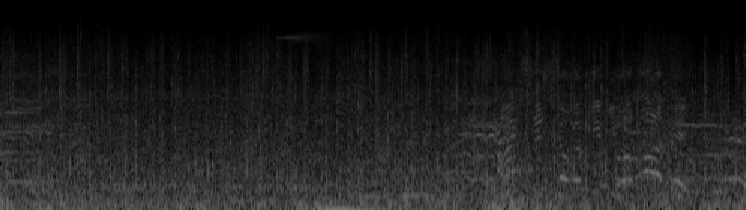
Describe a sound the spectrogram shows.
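Horse hooves clatter on cobblestones as a carriage approaches.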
